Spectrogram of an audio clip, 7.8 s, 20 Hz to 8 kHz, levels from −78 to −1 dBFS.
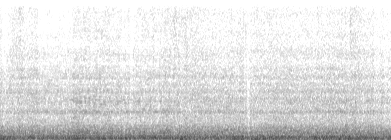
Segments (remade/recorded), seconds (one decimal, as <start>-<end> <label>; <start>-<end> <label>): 0.0-0.6 recorded; 0.6-3.6 remade; 3.6-7.8 recorded

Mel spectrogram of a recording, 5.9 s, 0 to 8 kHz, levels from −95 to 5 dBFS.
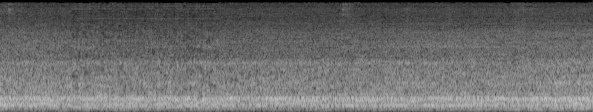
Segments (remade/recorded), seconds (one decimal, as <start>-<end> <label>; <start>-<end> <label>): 0.0-0.7 recorded; 0.7-2.2 remade; 2.2-5.9 recorded

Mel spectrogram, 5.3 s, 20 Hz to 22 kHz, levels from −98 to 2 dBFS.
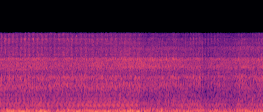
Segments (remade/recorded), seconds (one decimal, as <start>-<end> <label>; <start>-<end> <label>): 0.0-5.3 recorded

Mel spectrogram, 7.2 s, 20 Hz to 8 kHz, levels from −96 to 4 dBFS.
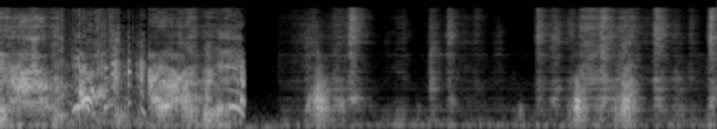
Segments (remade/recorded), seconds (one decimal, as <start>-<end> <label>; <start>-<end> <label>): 0.0-0.6 remade; 0.6-1.5 recorded; 1.5-2.3 remade; 2.3-2.8 recorded; 2.8-7.2 remade

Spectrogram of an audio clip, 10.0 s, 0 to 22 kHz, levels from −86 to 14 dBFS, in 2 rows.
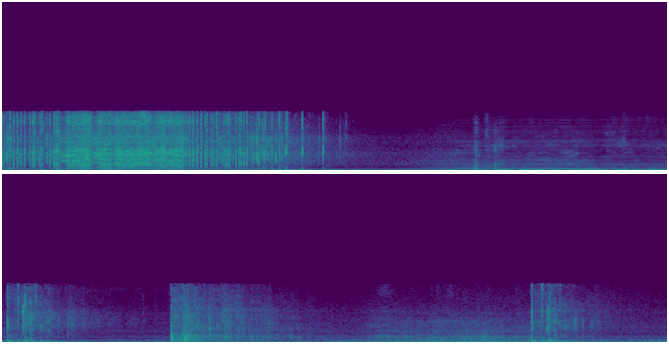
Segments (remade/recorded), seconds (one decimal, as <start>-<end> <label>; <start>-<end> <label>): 0.0-0.4 recorded; 0.4-1.4 remade; 1.4-3.4 recorded; 3.4-5.0 remade; 5.0-10.0 recorded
